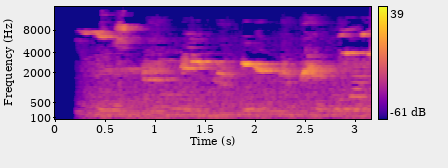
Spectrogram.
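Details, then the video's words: Orange-headed thrush singing actively: a varied run of high whistled and slurred phrases, some dropping, some sweeping up to very shrill notes, delivered in quick bursts with brief gaps and no other clear sounds. "burung Anis kembang gacor"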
